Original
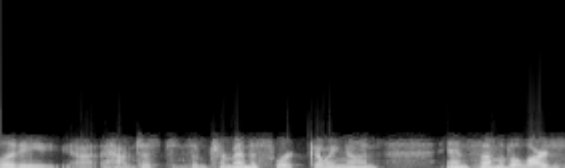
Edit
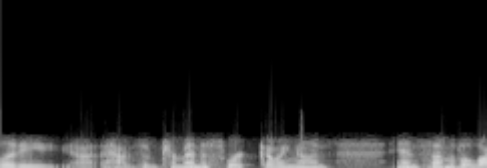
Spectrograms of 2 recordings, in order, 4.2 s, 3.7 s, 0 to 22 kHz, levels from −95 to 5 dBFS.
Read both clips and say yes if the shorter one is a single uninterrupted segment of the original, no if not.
no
